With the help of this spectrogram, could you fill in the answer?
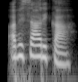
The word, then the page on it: अभिसारिका: Hindi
